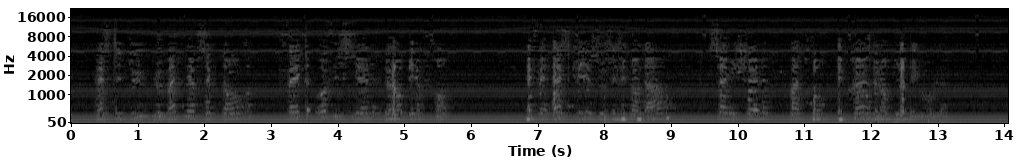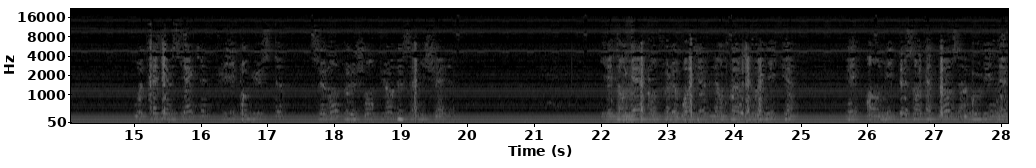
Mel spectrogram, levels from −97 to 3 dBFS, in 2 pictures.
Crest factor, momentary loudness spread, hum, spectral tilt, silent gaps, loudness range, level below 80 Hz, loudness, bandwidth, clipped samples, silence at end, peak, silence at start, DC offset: 24 dB; 12 LU; 50 Hz at -65 dBFS; -3.5 dB/octave; none; 5 LU; -70 dBFS; -59 LUFS; 17.5 kHz; under 0.1%; 0 s; -36 dBFS; 0 s; under 0.1%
